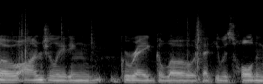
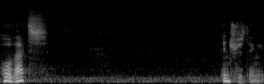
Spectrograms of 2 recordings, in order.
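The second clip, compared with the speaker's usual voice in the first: mock gasp of surprise, startled; 6 semitones higher than usual. Describing pulling back from something scary, acting out a gasp.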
